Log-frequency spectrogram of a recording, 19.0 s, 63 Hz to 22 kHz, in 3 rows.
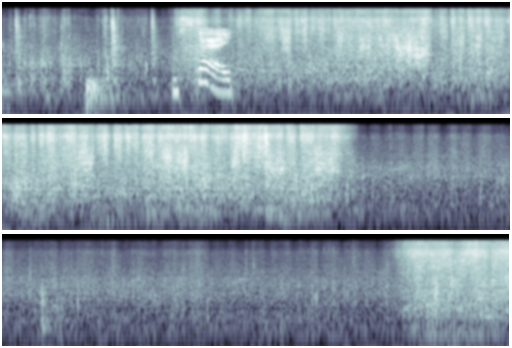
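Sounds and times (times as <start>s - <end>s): water spraying from hose nozzle: 2.0s - 10.8s, 17.5s - 19.0s.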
